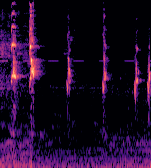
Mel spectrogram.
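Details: Fighter-grade kecial kombo white-eye suited as a tutor for other birds. Two loud sharp chirps, then single higher chirp notes spaced well apart in a quiet setting.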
